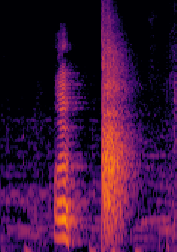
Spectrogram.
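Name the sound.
applause sound effect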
